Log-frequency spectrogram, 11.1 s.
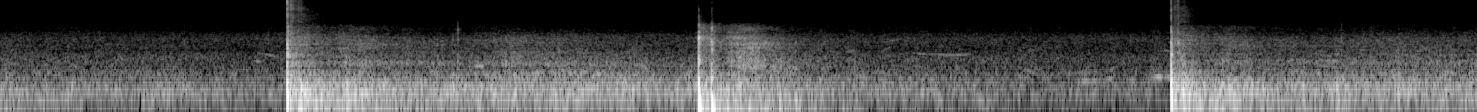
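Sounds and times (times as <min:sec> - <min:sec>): fireworks crack: 0:00.0 - 0:11.0
rolling echo: 0:02.0 - 0:07.2, 0:08.7 - 0:11.0.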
